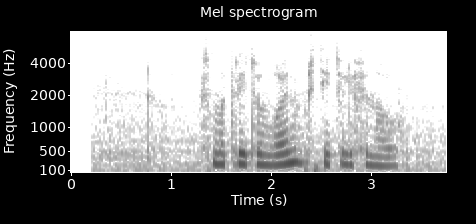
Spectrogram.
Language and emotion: Russian, neutral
